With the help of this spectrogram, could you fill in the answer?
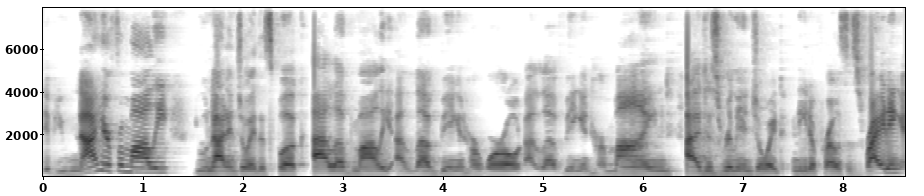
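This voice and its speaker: Casting: American woman, middle-aged, lowish voice, candid and opinionated book vlogger, conversational home-video delivery. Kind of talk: casual book review chat to camera. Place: small furnished room at home, indoors.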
